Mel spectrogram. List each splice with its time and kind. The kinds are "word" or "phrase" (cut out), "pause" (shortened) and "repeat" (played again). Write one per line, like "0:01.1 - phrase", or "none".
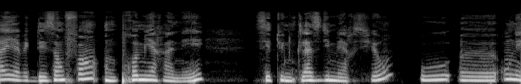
none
